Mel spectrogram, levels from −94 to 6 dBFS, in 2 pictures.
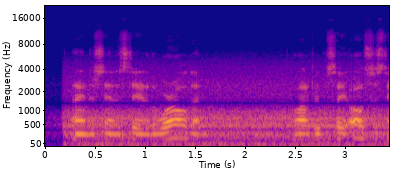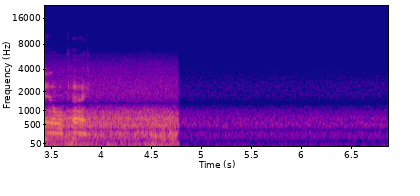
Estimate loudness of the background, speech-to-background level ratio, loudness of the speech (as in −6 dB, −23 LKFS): −38.0 LKFS, 11.0 dB, −27.0 LKFS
